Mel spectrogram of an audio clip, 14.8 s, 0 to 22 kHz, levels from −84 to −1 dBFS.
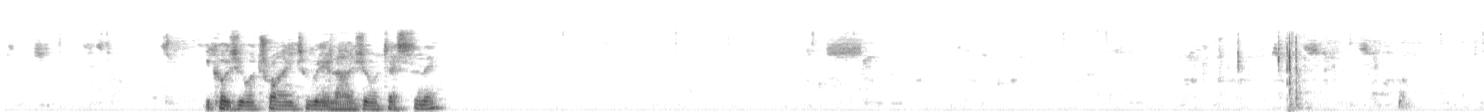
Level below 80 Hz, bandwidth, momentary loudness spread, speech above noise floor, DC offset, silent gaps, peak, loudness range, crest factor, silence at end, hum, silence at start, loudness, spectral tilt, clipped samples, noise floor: -76 dBFS; 7.4 kHz; 21 LU; 46 dB; under 0.1%; none; -10 dBFS; 19 LU; 32 dB; 0.85 s; none; 0.1 s; -35 LUFS; -4 dB/octave; under 0.1%; -79 dBFS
